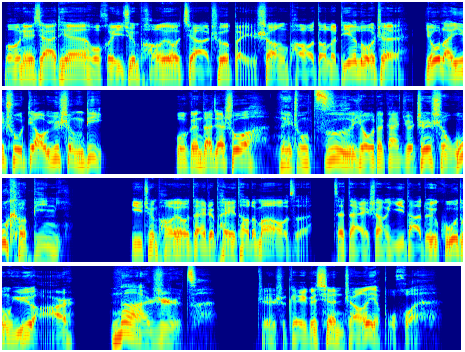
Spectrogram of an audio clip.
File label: Mandarin; 瑞奇（双点校园）; 开场白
